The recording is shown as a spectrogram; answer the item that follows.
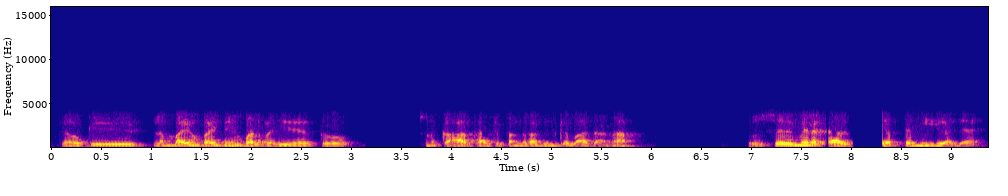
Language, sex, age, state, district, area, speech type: Urdu, male, 30-45, Delhi, New Delhi, urban, conversation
